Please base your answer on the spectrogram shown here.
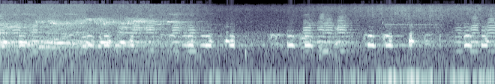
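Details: Swans calling from a flock: a long wavering trumpet at first, then short honking phrases of quick stuttered notes, repeated with brief gaps.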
